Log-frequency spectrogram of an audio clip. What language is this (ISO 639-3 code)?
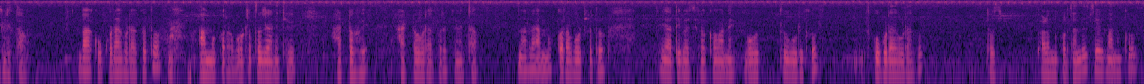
ori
